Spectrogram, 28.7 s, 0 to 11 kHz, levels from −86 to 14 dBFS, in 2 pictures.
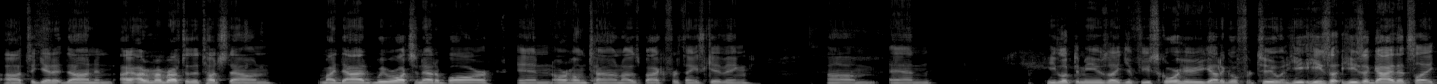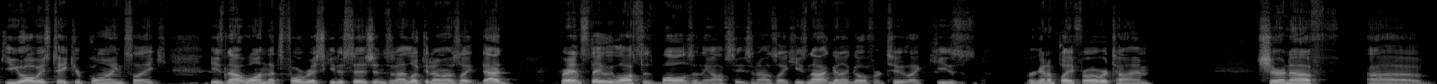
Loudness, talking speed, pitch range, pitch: -33 LUFS, 220 wpm, 100-115 Hz, 105 Hz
